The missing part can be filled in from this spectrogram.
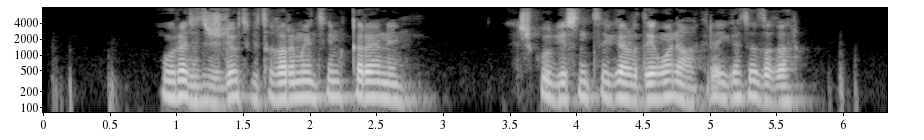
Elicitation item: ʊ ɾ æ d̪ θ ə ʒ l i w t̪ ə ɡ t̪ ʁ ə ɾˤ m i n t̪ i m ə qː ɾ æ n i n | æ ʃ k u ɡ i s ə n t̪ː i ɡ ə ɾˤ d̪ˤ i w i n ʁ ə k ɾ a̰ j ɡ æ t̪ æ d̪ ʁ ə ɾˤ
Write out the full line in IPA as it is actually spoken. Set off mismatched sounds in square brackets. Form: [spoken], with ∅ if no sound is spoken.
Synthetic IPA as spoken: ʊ ɾ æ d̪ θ ə ʒ l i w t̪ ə ɡ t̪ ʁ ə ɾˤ m i n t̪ i m ə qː ɾ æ n i n | æ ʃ k u ɡ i s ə n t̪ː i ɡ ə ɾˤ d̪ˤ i w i n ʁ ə k ɾ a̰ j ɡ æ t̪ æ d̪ ʁ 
